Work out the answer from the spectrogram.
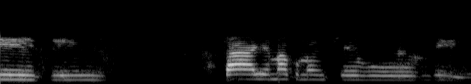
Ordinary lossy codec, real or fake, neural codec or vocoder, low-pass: none; real; none; 3.6 kHz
